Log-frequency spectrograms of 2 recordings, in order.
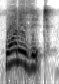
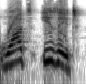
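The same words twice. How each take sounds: First: The words run together into one linked chunk. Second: Each word is said separately, without linking. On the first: "kalau kita gabung semuanya menggunakan pronunciation" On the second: "Kalau kita patah-patahkan"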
